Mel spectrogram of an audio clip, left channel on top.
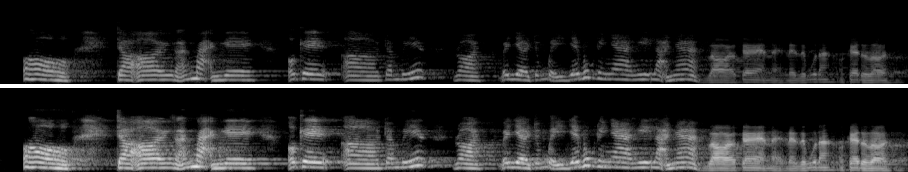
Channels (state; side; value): quieter; left; 13.7 dB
